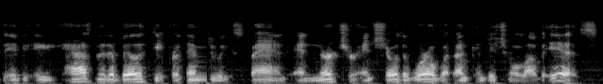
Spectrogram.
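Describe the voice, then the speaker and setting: A man giving an unscripted spiritual talk in a calm, earnest, deliberate way, repeating phrases as he goes. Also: on the low side, breathy edge, no echo, dull audio. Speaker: spiritual teacher.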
